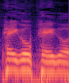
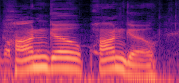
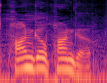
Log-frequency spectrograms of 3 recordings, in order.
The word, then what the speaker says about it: Pago Pago: So okay, it's not Pago Pago, it's not Pago Pago, it's Pongo Pongo is how you pronounce it, because in Samoan the G has an NG. Yes. Is pronounced that way in Samoan. So it's Pongo Pongo.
